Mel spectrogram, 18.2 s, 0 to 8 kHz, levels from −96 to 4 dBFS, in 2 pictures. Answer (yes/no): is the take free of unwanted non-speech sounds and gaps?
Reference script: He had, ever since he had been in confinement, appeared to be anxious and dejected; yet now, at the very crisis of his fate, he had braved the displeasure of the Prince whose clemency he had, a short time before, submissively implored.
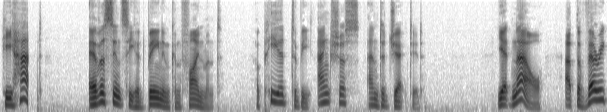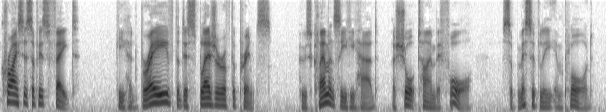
no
